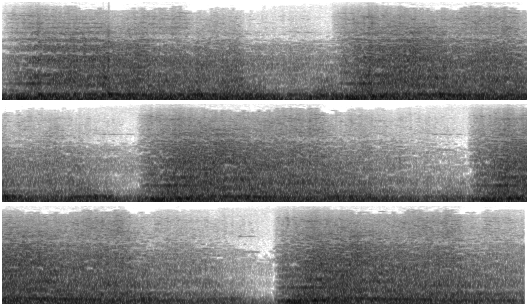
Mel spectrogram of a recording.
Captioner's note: distorted noises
